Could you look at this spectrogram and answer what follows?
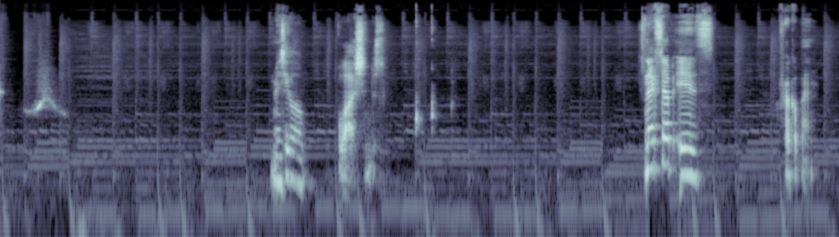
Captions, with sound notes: I'm gonna take a little blush and just [beatboxes]. Next step is freckle pen.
